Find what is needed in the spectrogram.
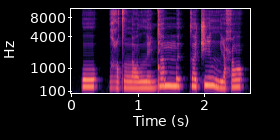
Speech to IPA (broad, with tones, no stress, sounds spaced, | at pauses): o˥ | ʁ ɘ˩ tˤ lː ɔ˩ lː e˩ ŋ͡ǃ ɐ˥ mː ɘ˥ kː ɐ˥ t͡ʃ i˥ lː i˩ ħ ɔ˥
